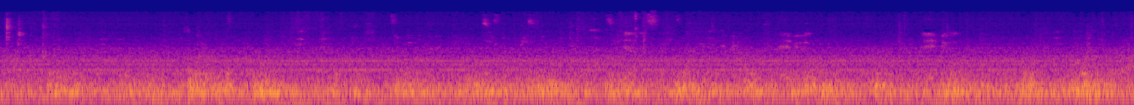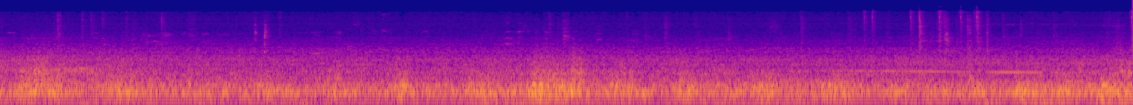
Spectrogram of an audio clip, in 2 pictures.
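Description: Cabin noise inside a Korail Nuriro passenger train car under way: a steady low rumble with faint scattered rattles and a thin steady hum. Near the end a tone falls slowly in pitch.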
